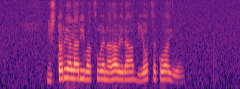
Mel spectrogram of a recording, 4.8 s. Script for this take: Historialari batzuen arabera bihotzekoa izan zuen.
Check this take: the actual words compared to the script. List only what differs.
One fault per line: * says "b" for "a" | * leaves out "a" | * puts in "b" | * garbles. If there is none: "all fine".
* leaves out "izan"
